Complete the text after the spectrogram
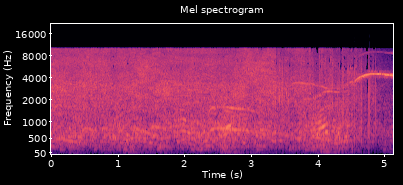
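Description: A spinning firework wheel hisses and whistles as it throws sparks.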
